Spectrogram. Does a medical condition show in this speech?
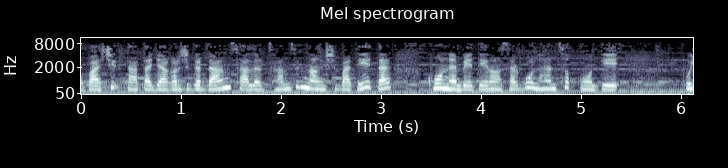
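No.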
